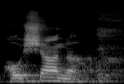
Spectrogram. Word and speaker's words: Hoshana: In fact, Jesus' name in Hebrew is Yehoshua, which sounds an awful lot like Hosanna, or as Jews would probably pronounce it in Hebrew, Hoshana.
